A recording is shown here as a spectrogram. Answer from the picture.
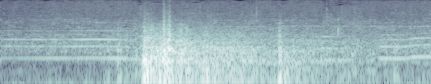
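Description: A sudden thunderclap about three-quarters of a second in, trailing off into a rumbling hiss of rain, with a smaller crack a little later.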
